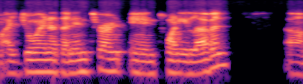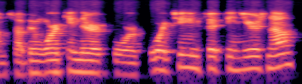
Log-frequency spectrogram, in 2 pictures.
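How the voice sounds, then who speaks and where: A man raised in Miami answering interview questions about his work as a software developer, explaining step by step with frequent "um" fillers, over a video call. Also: mid-range voice. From grew up in Miami, Florida. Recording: tinny phone-like online call.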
